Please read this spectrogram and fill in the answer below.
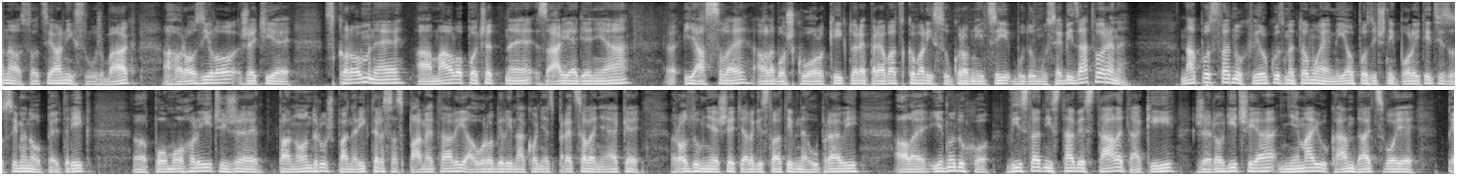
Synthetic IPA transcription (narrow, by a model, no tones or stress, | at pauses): naɔsɔt͡siaːlnixsluʒbaːx | ʔa̰ɦɾɔzilɔʒɛt̪ɪɛskɾɔmnɛːamaːlɔpɔt͡ʃɛt̪nɛːza̰ɾɪaɟɛɲɪa | jaslɛa̰lɛbɔʃkʊɔlkik̚t̪ɔɾɛːpɾɛʋaːt͡skɔʋalisuːkɾɔmɲiːt͡sibud̪uːmusɪaɟ̚biɟzat̪ʋɔɾɛnɛ̰ː | napɔslɛd̪nuːxʋilkuzmɛt̪ɔmuajmiɔpɔzit͡ʃniːpɔlit̪it͡sizɔsimɔnɔʊpɛt̪ɾikpɔmɔɦlit͡ʃiʒɛpaːnɔnd̪ɾuʃpaːnɾixt̪ɛɾsaspa̰mɛt̪aliauɾɔbilinakɔɲɪɛt͡spɾɛt̪t͡salɛnɲɛakɛː | ɾɔzumɲɛjʃɪɛtɛlɛɡislat̪iːʊnɛuːpɾaʋiʔa̰lɛjɛd̪nɔd̪uxɔʋiːslɛd̪niːst̪aʊjɛst̪aːlɛt̪akiːʒɛɾɔɟit͡ʃɪaɲɛmajuːkamd̪acsʋɔjɛp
